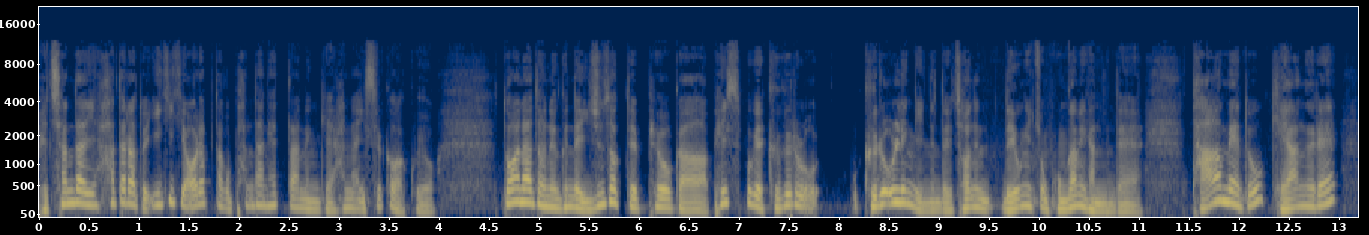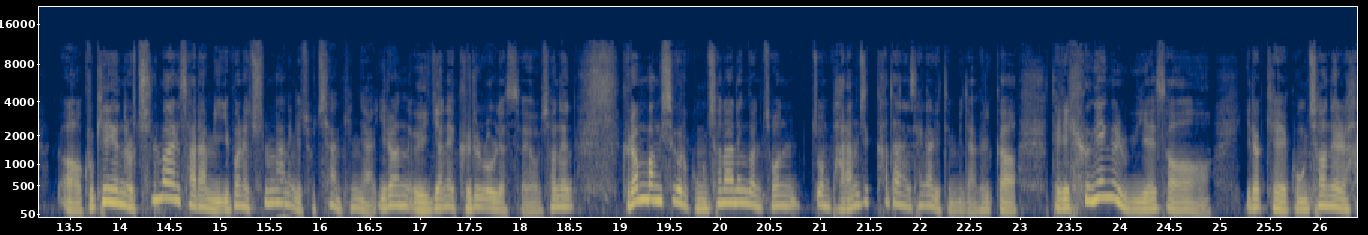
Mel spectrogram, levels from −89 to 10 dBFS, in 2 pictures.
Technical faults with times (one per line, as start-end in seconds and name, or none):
3.07-3.15 short concealed packet loss
5.80-5.87 short concealed packet loss
7.48-7.54 short concealed packet loss
10.63-10.69 short concealed packet loss
15.50-15.57 short concealed packet loss
19.78-19.85 short concealed packet loss
25.66-25.74 burst of packet loss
